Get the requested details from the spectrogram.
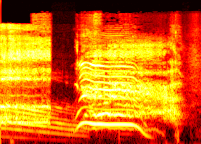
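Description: A voice imitates a crowd going crazy: two drawn-out, breathy cheering cries, the second rising, holding, then sliding down before cutting off. It's fairly loud, with no other talk.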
